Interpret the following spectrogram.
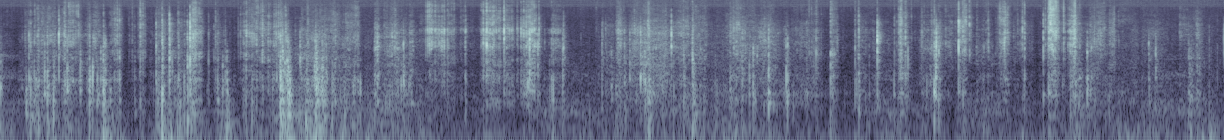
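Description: Paper scraps and cut-outs rustling and crinkling as they are picked through and handled, in an irregular run of short crackles and light taps.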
